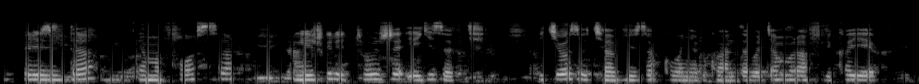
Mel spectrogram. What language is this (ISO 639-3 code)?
kin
